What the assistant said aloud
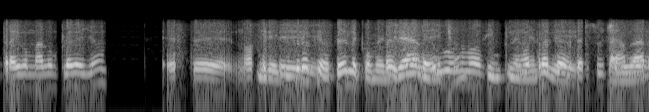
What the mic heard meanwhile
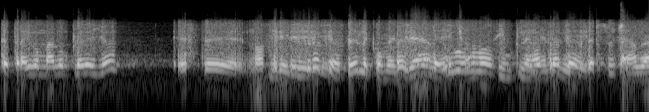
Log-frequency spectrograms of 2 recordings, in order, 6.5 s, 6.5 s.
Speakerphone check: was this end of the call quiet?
Yes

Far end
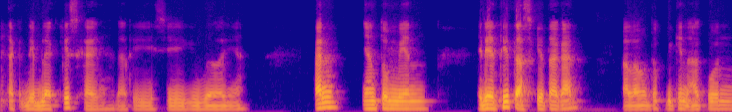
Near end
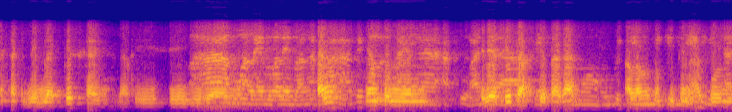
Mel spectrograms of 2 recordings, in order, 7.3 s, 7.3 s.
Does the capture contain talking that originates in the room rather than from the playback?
Yes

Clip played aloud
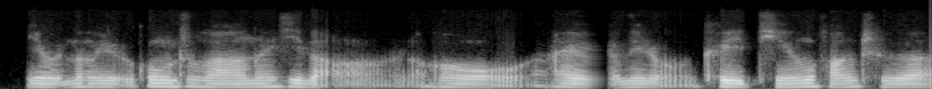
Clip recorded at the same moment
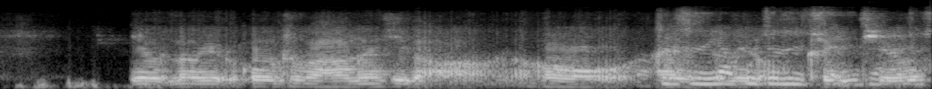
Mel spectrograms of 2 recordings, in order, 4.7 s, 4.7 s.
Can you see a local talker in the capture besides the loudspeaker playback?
Yes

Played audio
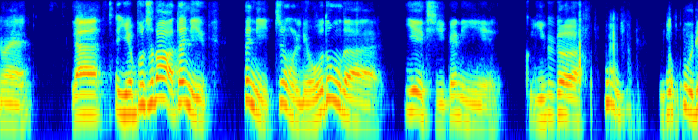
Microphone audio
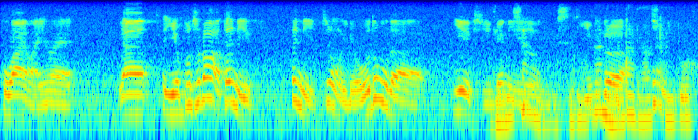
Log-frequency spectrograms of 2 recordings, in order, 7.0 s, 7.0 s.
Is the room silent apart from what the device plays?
No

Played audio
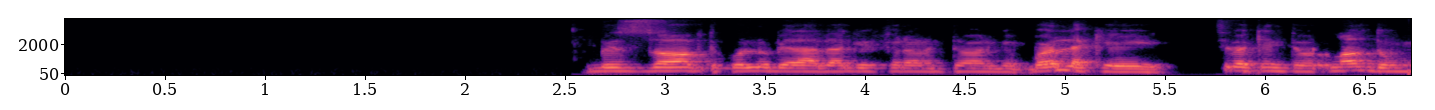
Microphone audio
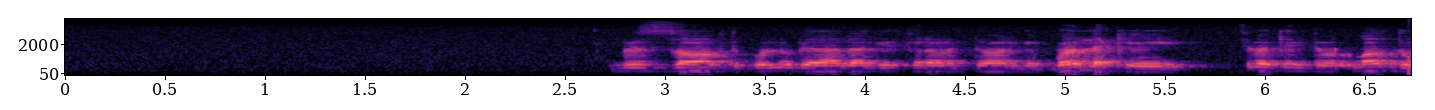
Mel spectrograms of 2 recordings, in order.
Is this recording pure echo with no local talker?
Yes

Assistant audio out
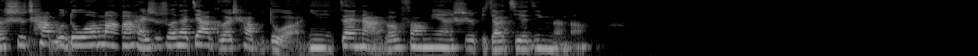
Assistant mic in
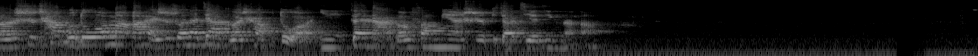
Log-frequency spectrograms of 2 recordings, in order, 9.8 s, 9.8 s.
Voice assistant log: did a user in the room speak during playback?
No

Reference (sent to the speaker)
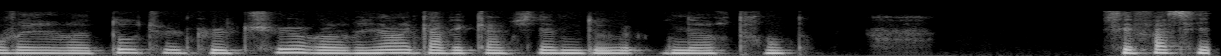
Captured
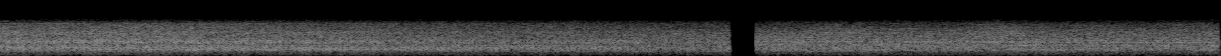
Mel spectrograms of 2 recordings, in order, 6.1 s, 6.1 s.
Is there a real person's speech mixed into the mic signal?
No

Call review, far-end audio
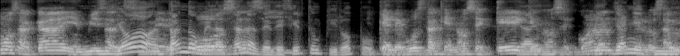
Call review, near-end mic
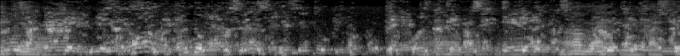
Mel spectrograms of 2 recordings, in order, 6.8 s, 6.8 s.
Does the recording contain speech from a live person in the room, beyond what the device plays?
Yes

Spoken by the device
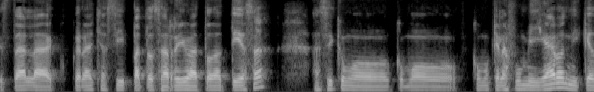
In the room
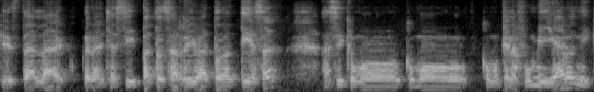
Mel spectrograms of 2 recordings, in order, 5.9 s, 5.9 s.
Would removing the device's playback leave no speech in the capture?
Yes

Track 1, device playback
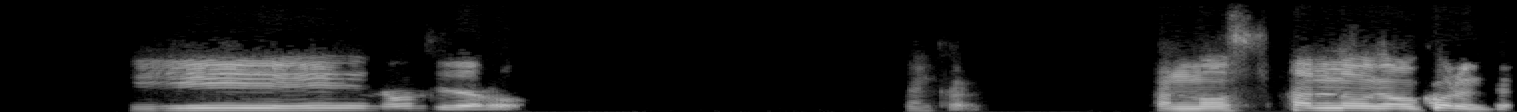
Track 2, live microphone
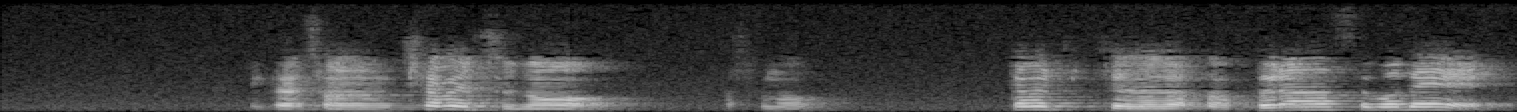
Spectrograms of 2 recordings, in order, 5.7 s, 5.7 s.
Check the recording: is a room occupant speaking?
Yes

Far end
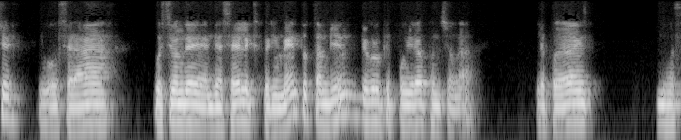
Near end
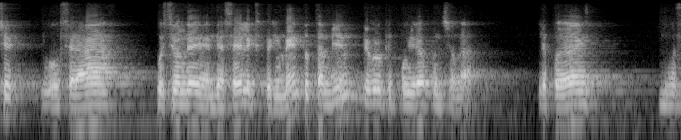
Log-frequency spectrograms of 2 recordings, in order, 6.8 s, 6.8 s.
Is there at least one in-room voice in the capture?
No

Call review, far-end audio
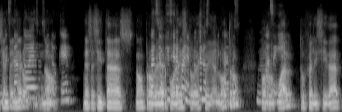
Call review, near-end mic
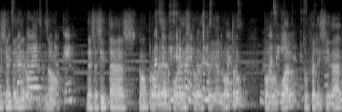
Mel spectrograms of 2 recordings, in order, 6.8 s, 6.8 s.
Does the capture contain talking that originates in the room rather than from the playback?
Yes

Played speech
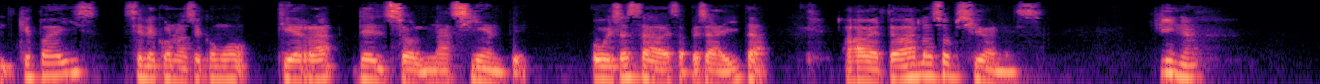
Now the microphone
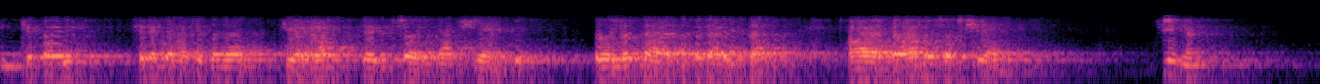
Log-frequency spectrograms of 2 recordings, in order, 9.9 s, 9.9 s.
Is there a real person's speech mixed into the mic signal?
No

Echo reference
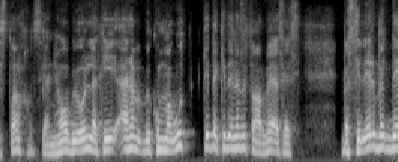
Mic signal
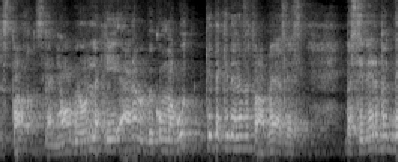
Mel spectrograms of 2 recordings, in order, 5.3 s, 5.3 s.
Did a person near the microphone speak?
No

